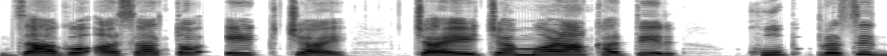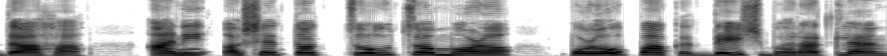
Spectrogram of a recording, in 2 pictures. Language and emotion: Goan Konkani, neutral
